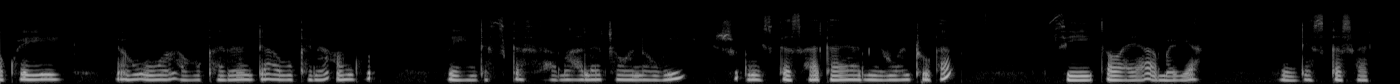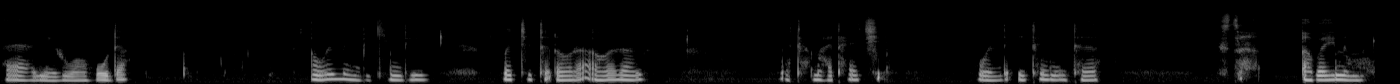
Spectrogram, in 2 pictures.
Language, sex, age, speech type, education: Hausa, female, 15-29, spontaneous, secondary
